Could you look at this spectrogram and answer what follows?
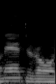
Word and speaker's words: natural: Các bạn lưu ý là chữ danh từ các bạn đọc là nature, còn tính từ các bạn đọc là natural nha.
